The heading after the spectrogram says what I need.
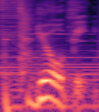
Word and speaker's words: Ryobi: This is Ryobi or Ryobi circular saw. I mean, it's Japanese company and we pronounce it Ryobi.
